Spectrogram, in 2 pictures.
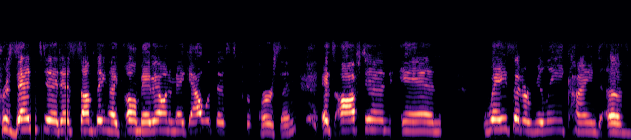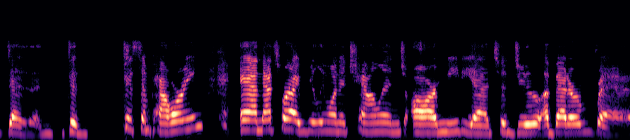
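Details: Adult female comedian who stutters and says she does not fake it, speaking live during a comedy set; stuttering.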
